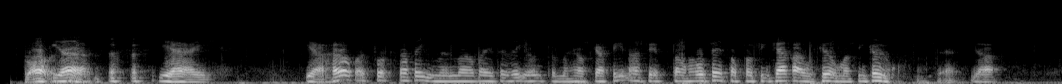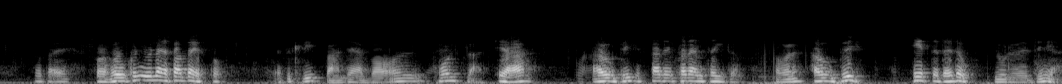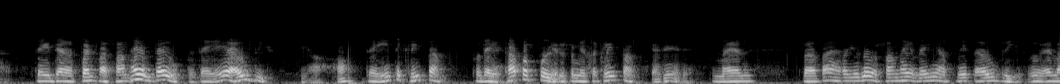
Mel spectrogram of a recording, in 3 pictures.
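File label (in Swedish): Oderljunga Skåne, Svenska sagor dialekter; Folkminnen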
